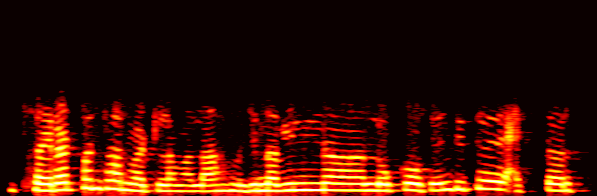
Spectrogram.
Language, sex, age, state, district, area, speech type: Marathi, female, 18-30, Maharashtra, Wardha, rural, conversation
